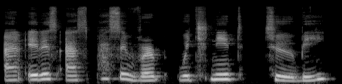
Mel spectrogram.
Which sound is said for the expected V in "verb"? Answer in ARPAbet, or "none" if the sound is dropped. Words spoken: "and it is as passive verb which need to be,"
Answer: V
